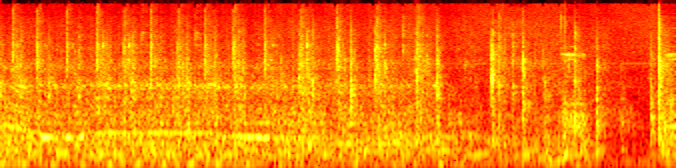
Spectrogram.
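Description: A sewing machine runs steadily while back stitching through fabric on a Missy bag, its rapid needle chatter close and loud throughout, easing off slightly near the end.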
